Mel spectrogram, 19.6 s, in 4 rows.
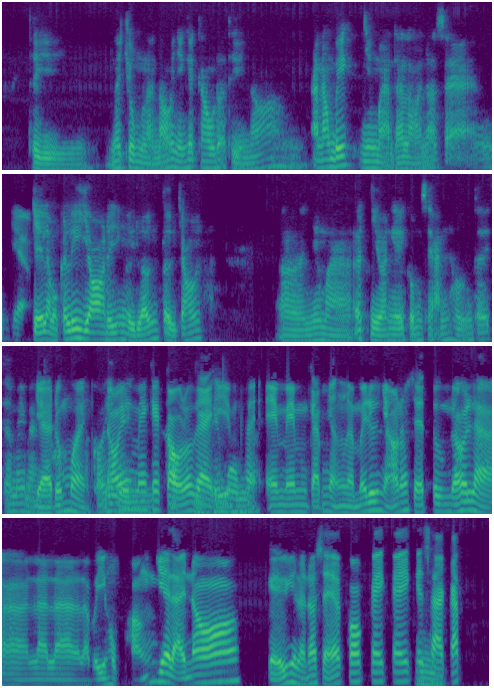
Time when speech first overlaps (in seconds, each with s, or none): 10.1 s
